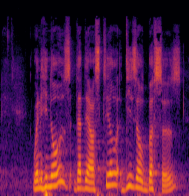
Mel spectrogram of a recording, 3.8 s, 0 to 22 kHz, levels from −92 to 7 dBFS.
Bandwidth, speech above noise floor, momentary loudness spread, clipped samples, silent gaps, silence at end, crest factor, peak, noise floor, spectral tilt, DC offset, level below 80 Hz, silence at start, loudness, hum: 15.5 kHz; 32 dB; 5 LU; under 0.1%; none; 0.2 s; 16 dB; -4 dBFS; -51 dBFS; -5 dB/octave; under 0.1%; -36 dBFS; 0.65 s; -20 LUFS; none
